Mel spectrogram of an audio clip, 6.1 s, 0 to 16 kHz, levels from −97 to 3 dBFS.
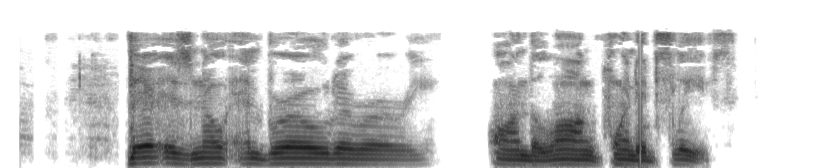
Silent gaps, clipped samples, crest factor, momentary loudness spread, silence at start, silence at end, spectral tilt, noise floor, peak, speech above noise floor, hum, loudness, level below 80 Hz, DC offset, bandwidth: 3.32-3.66 s; under 0.1%; 16 dB; 11 LU; 0.95 s; 0.65 s; -6 dB/octave; -44 dBFS; -2 dBFS; 28 dB; none; -16 LUFS; -50 dBFS; under 0.1%; 8 kHz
